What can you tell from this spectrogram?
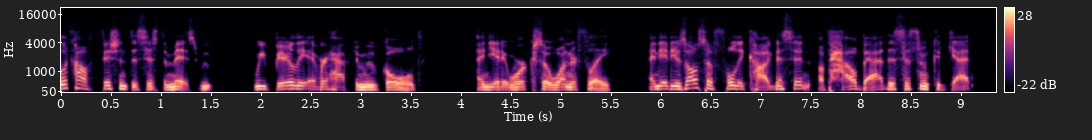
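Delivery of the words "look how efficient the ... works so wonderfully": normal talking voice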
